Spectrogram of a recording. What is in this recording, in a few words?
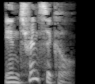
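"intrinsical", English, uk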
